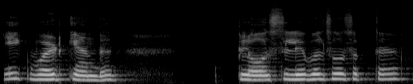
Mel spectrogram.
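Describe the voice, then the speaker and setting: Woman teaching slowly. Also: a little high, little pitch movement, mellow. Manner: repeats words slowly, addresses students as children. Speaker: English teacher. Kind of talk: teaching a video lesson.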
